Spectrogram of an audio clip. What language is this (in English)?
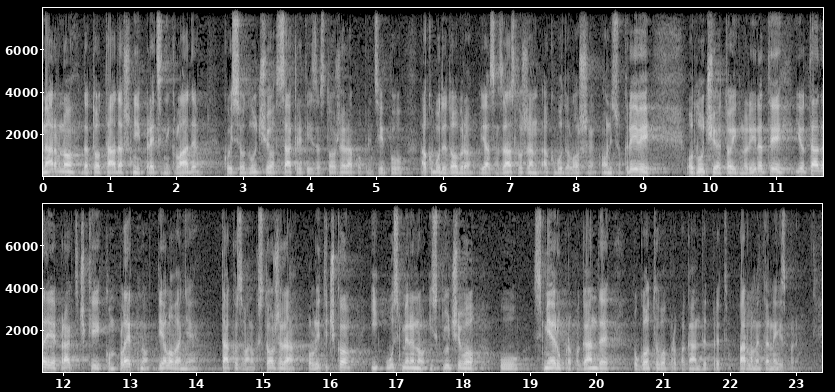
Croatian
